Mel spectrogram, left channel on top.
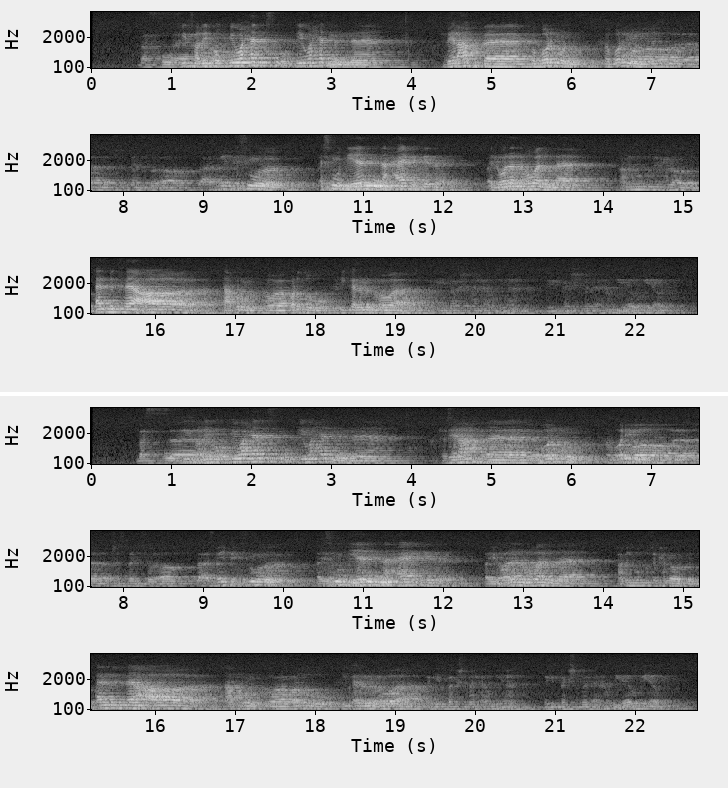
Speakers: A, on the right; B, on the left.
A: بس
B: وفي
A: آه
B: صليب وفي واحد اسمه في واحد من آه،
A: اسباني
B: بيلعب
A: كده
B: آه،
A: اه
B: في
A: ايوه
B: بورمونث
A: ايوه
B: في بورمونث
A: ايوه اه
B: اسمه
A: آه، لا مش اسباني سوري اه لا اسباني باين
B: اسمه
A: اه ايوه
B: اسمه
A: انا
B: ديان حاجة كده
A: ايوه
B: الولد اللي
A: انا
B: هو ال-
A: عامل موسم حلو قوي بجد معاه
B: قلب دفاع اه
A: يعني.
B: اه بتاع بورموث هو برضو في
A: بس
B: كلام
A: خلي
B: ان
A: بالك
B: هو
A: برضه محتاجين باك شمال قوي يعني محتاجين باك شمال قوي قوي قوي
